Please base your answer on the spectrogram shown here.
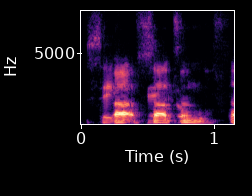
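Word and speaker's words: Sátántangó: Satan Tango.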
